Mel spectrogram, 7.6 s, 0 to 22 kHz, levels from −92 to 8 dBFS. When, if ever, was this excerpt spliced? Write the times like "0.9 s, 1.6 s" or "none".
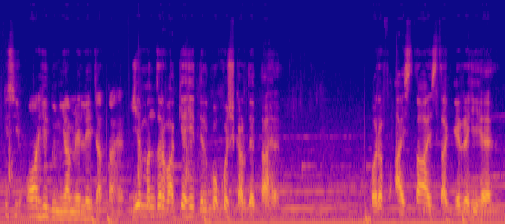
1.8 s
